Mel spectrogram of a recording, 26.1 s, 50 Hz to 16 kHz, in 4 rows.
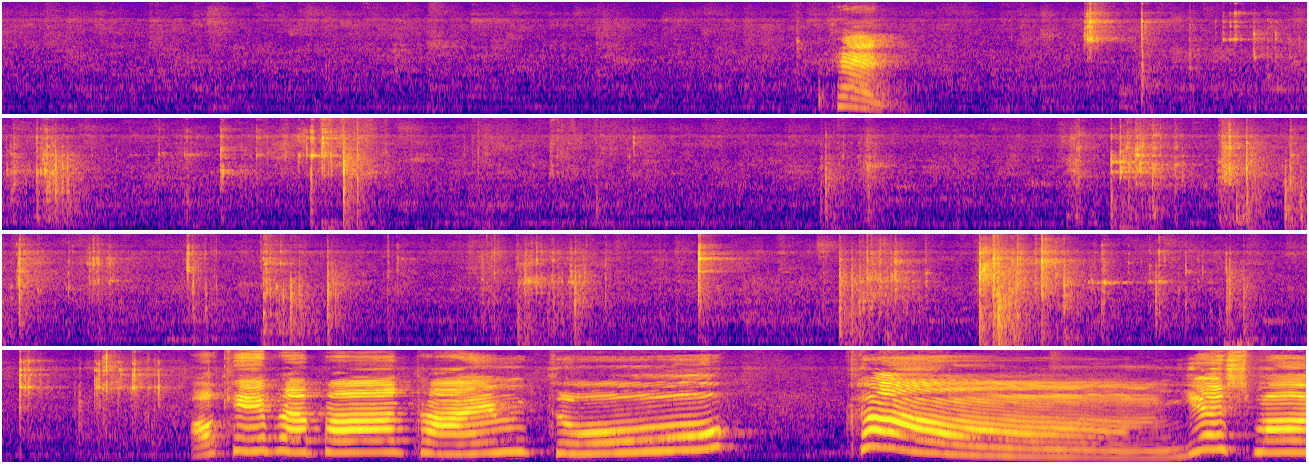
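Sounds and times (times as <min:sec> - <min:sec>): plastic track pieces clicking: 0:05.4 - 0:08.6, 0:11.9 - 0:20.6.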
